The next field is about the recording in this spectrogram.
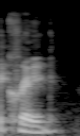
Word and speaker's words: Craig: How do you say that name? I say Craig. – Craig. – Yeah, Craig. – Like Greg, but with a K.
